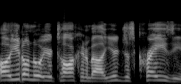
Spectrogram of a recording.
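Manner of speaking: ordinary talk, nothing marked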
